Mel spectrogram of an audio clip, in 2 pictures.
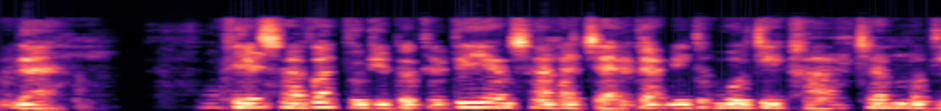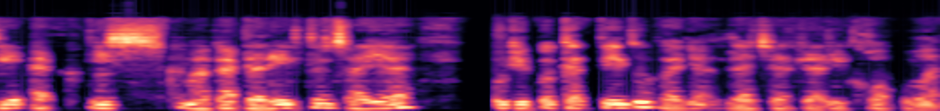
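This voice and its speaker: The sound is dry and close, with no echo. A man talks at a moderate pace in a medium pitch with ordinary pitch variation. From Madura / Surabaya, East Java. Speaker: lecturer / speaker. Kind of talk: lecture to a community forum.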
